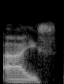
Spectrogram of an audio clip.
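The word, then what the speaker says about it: eis (εἰς): The Greek word there for the remission of sins, the Greek word is pronounced eis. It's usually anglicized. It's spelled E-I-S.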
